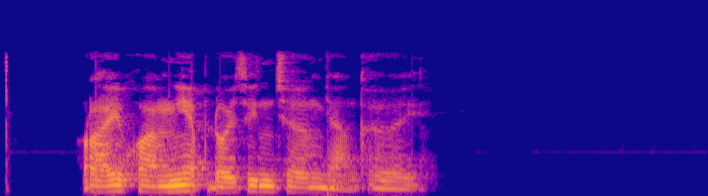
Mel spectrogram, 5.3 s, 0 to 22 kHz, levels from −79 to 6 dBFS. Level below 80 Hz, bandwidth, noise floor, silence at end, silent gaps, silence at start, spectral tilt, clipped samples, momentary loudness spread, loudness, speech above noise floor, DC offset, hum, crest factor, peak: -54 dBFS; 7.8 kHz; -78 dBFS; 2.15 s; none; 0.65 s; -5.5 dB/octave; under 0.1%; 11 LU; -17 LUFS; 61 dB; under 0.1%; none; 18 dB; 0 dBFS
